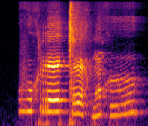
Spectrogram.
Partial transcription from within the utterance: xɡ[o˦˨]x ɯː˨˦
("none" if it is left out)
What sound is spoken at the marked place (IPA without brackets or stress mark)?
õ˦˨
